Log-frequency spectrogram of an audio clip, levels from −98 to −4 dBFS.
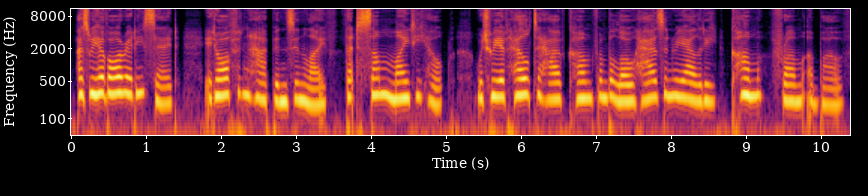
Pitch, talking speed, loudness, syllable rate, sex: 240 Hz, 165 wpm, -16 LUFS, 4.2 syllables/s, female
